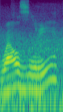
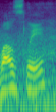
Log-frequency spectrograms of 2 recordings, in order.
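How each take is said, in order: First: The middle consonant is a clear Z sound. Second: The middle consonant is a blend of S and Z. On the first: The speaker calls it right. "but it is Wellesley" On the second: The speaker calls it wrong. "a lot of people just kind of blend the S and Z sounds together"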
